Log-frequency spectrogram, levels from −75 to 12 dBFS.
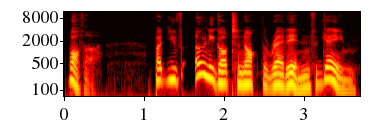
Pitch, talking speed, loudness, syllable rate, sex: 150 Hz, 195 wpm, -17 LUFS, 5.5 syllables/s, male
